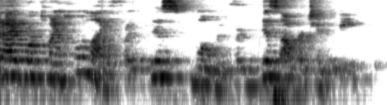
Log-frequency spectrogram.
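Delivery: ordinary delivery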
